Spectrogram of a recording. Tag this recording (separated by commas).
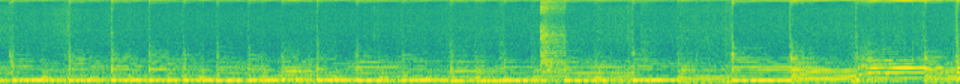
playing double bass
